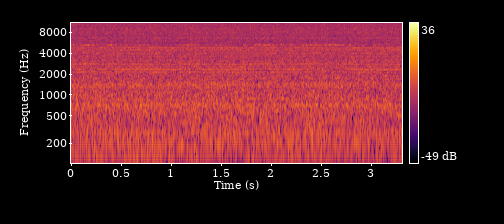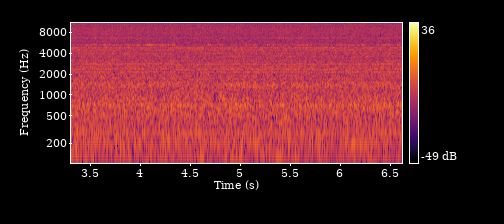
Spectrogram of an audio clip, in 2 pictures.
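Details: 1995 Oldsmobile 3800 with 138,000 miles, first start after timing chain and timing cover leak service with fresh oil and coolant, cooling system still bleeding: steady, even hiss and hum, no knocks or misses, smooth idle; normal idle.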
